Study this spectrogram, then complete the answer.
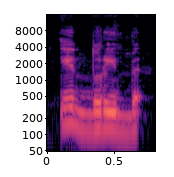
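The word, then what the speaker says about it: اِضْرِبْ: one we have here, which is pronounced with kesra. Okay, the rule also says that when the third letter appears with kesra, then you pronounce the Hamzatul Wasli with kesra, which means we read the Hamzatul Wasli with kesra. So this one will be read as idrib, idrib, idrib, which means beat.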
